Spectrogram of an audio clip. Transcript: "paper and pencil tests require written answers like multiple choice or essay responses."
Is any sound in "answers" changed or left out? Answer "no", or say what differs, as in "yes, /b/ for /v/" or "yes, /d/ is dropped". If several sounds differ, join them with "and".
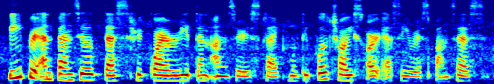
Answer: yes, /s/ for /z/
